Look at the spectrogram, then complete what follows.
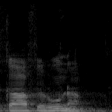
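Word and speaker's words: كافرون: of making the plural you just add a wow and a noon at the end and pronounce as kafiruna there is another way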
